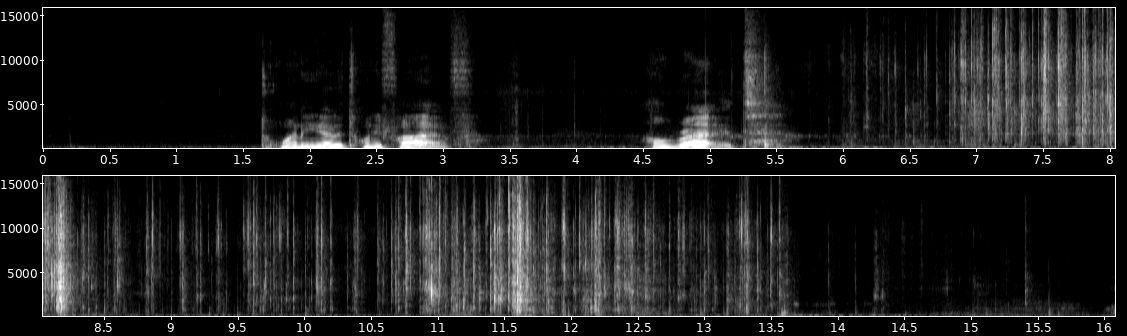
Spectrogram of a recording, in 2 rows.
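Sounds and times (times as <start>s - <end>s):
foil wrapper tearing and crinkling: 6.0s - 15.1s.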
